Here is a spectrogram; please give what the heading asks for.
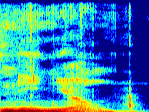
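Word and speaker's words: niño: boy in spanish is nino there is a nye over this o i'm sorry how do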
